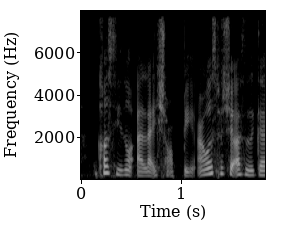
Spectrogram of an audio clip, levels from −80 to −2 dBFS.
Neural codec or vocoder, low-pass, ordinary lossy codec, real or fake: codec, 16 kHz, 16 kbps, FunCodec, trained on Chinese and English, 50 frames a second; none; none; fake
